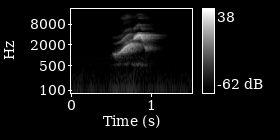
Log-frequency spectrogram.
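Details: A pet African grey parrot gives a single clear whistle that sweeps upward and then levels off, lasting about half a second, in otherwise quiet surroundings.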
